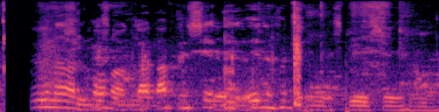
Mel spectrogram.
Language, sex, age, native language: Icelandic, male, 14, Icelandic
